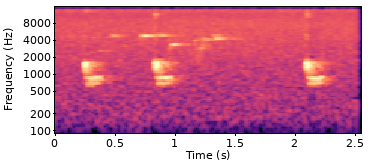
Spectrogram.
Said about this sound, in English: says it's a large-tailed nightjar.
